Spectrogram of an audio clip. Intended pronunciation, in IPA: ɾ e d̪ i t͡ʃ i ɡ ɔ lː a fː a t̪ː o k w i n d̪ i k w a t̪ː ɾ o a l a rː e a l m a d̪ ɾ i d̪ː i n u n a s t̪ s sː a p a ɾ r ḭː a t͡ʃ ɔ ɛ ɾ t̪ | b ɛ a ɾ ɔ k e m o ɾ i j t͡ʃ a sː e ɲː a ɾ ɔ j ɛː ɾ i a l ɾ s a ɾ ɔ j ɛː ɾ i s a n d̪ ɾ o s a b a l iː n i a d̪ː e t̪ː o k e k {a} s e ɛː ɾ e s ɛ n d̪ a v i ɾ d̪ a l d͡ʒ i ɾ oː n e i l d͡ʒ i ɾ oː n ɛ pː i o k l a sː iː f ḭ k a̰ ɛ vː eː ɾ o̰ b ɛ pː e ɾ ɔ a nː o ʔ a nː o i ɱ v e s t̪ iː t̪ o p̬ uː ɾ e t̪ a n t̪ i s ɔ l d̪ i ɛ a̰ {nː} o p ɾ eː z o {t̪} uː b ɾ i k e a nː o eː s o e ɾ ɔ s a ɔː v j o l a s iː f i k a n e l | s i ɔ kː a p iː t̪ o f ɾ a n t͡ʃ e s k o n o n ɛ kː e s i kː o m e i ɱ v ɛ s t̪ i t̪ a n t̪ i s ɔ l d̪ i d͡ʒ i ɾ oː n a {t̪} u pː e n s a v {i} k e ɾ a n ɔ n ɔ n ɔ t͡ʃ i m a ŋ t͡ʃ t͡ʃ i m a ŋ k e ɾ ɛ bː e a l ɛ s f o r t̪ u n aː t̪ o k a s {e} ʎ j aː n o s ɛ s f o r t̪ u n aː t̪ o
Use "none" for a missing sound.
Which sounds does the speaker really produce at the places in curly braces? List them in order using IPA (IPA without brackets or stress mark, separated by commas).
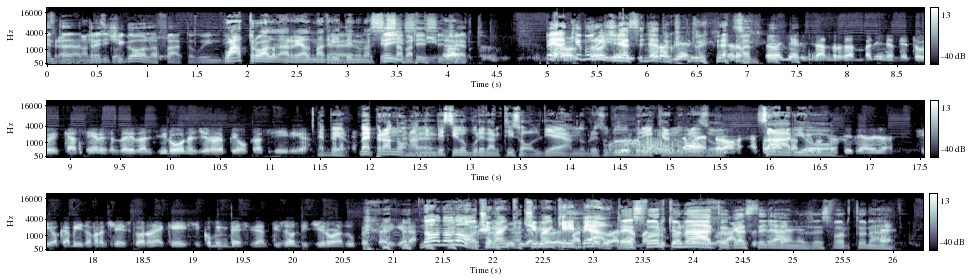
a, nː, d̪, t̪, i, e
